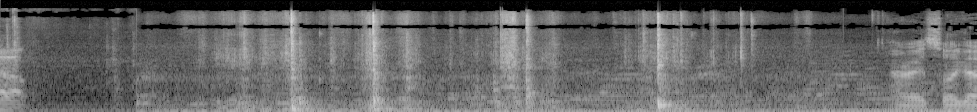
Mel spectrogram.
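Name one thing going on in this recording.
A metal tool scrapes against sheet metal.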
